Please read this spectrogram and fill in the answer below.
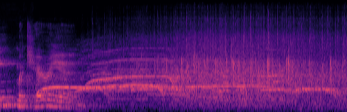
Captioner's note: audience applauding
